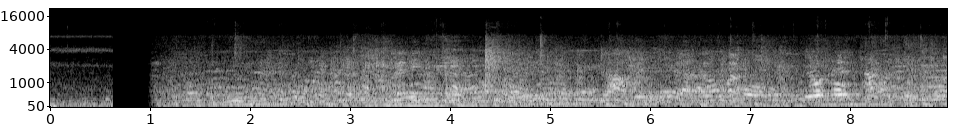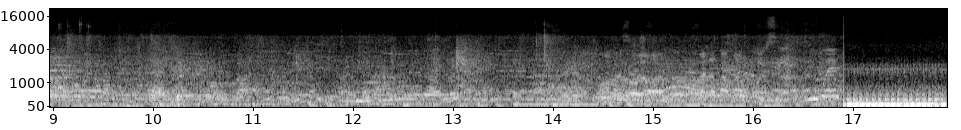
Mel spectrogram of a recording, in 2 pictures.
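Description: A crowd of men shout excitedly nearby.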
